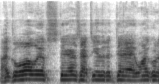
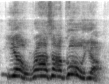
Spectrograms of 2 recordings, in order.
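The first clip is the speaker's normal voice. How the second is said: higher, louder, slow disbelieving yo; shocked outcry; 11 semitones higher, 6 dB louder, slower than usual. Real, not acted. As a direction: call out the villain in disbelief. Shocked at baby thrown out.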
